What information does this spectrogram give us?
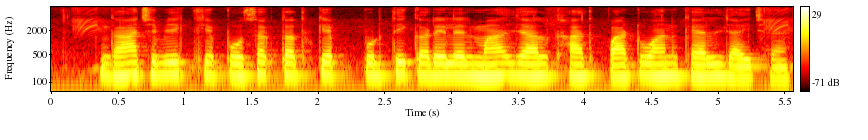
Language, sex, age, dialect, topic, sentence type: Magahi, male, 25-30, Western, agriculture, statement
